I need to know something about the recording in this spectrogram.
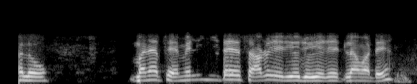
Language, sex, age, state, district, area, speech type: Gujarati, male, 18-30, Gujarat, Ahmedabad, urban, conversation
